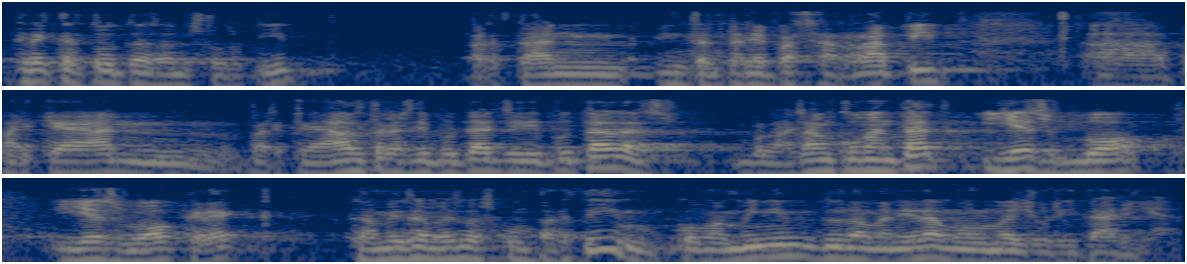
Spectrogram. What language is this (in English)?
Catalan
